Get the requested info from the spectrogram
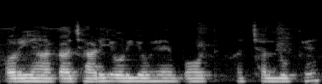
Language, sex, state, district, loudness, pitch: Hindi, male, Bihar, Gopalganj, -17 LUFS, 145 Hz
